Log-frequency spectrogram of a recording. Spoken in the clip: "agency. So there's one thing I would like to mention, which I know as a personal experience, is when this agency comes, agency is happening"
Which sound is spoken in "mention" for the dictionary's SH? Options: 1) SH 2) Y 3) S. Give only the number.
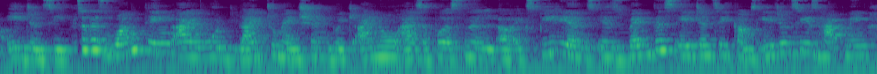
1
